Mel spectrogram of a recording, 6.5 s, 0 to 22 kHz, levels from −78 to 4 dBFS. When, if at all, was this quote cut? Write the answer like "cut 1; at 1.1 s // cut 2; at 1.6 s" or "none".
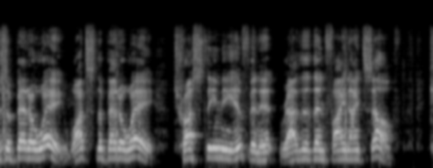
none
